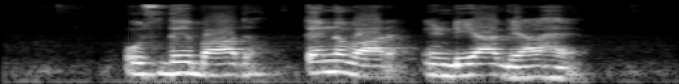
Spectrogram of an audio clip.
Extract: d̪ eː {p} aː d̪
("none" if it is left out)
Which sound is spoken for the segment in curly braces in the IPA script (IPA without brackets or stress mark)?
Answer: b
